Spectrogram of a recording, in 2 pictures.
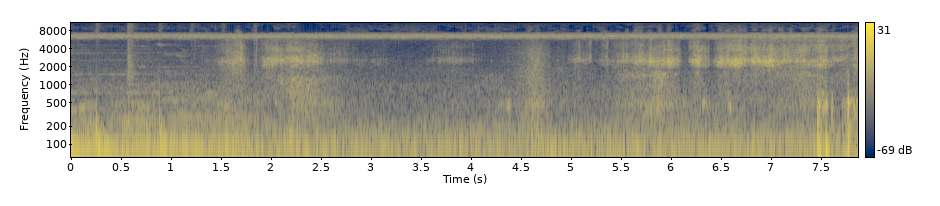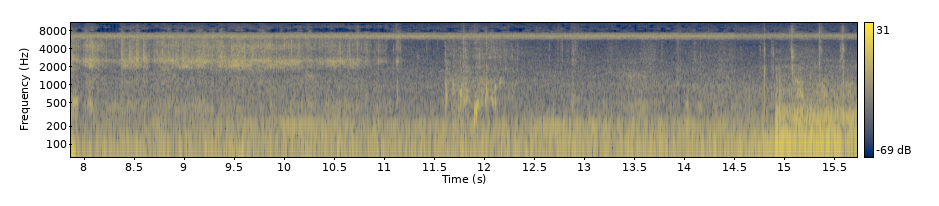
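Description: A steady high-pitched chorus of summer insects runs throughout. Over it come a few sharp clicks from the spinning reel and rod as a lure is cast and retrieved, and near the end a louder splash and rustle as a small fish is reeled up out of the water.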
